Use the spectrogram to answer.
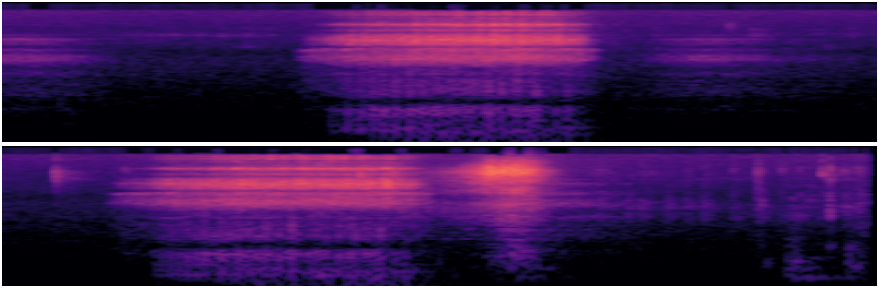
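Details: Snoring like a train: loud, harsh snoring with two long rattling inspiratory bursts and a short snort in a quiet room.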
